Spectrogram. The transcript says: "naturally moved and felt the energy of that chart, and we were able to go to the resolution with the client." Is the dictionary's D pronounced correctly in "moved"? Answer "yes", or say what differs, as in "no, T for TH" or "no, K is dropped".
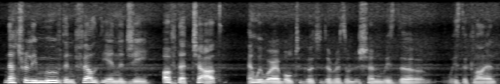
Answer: yes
